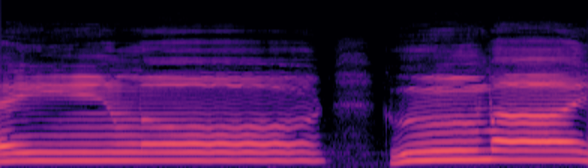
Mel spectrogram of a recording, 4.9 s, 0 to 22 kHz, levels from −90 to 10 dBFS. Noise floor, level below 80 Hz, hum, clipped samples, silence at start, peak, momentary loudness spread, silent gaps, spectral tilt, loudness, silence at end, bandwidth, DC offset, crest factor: -59 dBFS; -76 dBFS; none; under 0.1%; 0 s; -16 dBFS; 12 LU; none; -5.5 dB/octave; -28 LUFS; 0 s; 12.5 kHz; under 0.1%; 12 dB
